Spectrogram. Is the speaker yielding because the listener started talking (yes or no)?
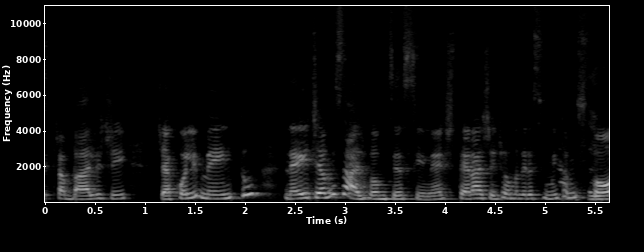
no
